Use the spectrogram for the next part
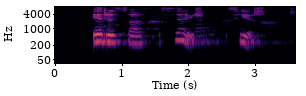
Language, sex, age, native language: Icelandic, female, 9, Icelandic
